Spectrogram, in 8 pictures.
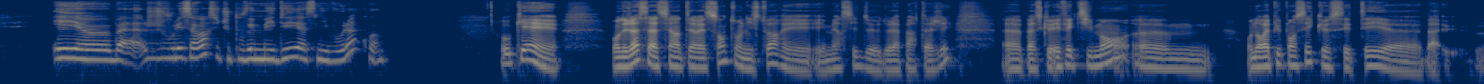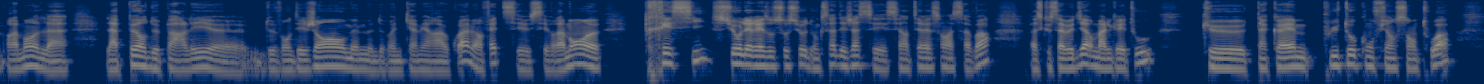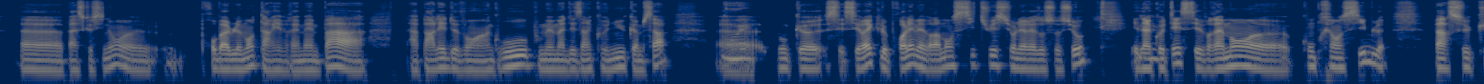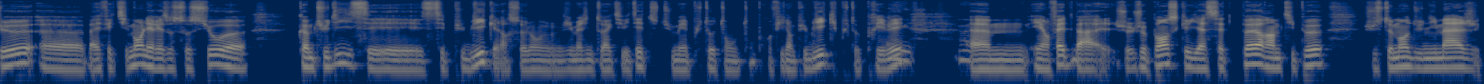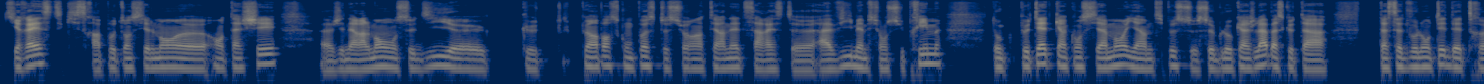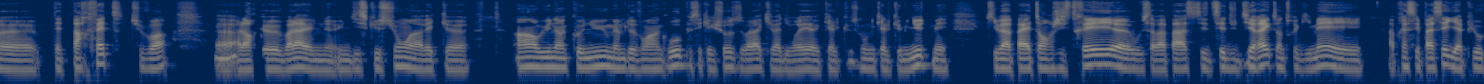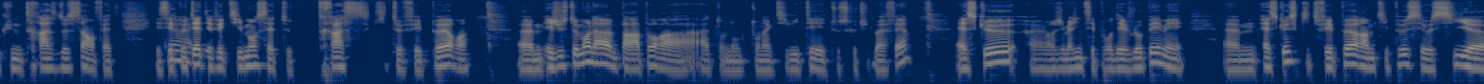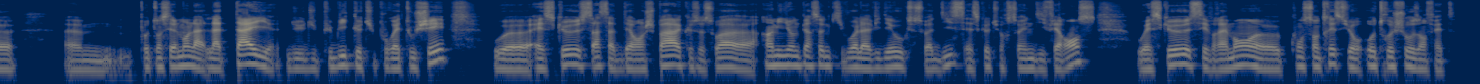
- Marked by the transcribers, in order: stressed: "précis"; stressed: "parfaite"; stressed: "trace"; stressed: "taille"
- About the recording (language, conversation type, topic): French, advice, Comment gagner confiance en soi lorsque je dois prendre la parole devant un groupe ?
